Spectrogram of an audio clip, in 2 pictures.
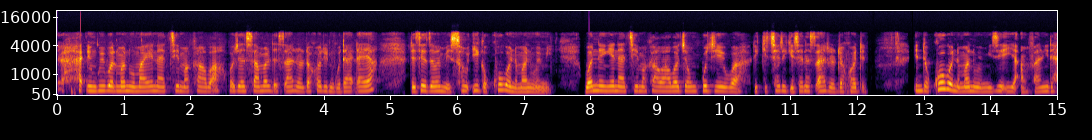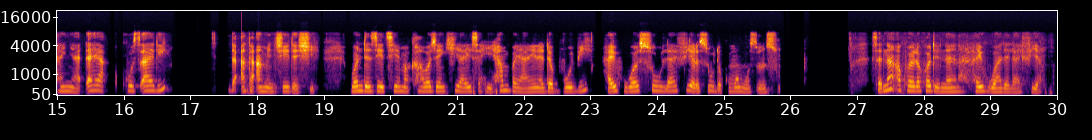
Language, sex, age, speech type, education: Hausa, female, 46-60, spontaneous, tertiary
